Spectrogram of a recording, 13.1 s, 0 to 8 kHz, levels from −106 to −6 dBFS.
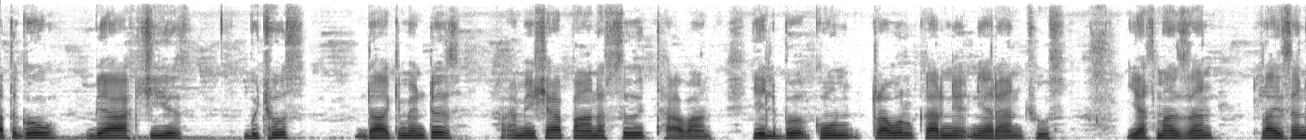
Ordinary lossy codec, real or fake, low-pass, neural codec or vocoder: none; fake; none; codec, 16 kHz, 16 kbps, FreqCodec, larger model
